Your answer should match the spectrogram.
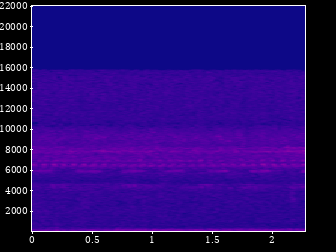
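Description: Faint outdoor ambience: a steady low rumble under a high, evenly pulsing chirr of insects.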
